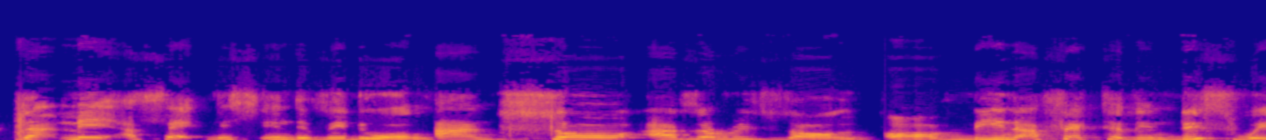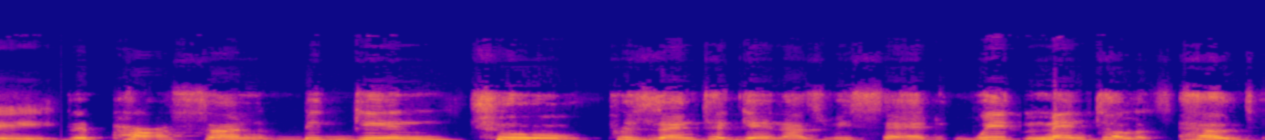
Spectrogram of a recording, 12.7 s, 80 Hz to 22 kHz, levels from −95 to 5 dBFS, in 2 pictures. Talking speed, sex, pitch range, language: 135 wpm, female, 220-285 Hz, English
